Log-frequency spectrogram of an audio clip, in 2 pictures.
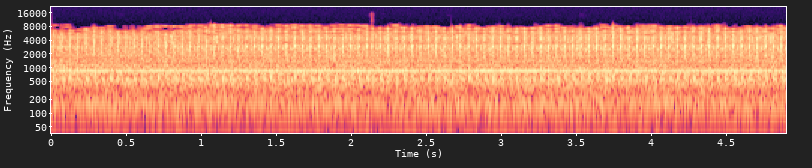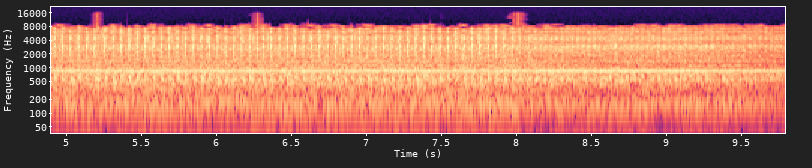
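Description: A machine running evenly with a rapid, steady clatter and a constant hum, fading slightly near the end.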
